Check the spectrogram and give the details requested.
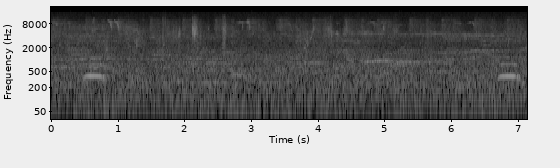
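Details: Eurasian eagle-owl, recorded 16 February 2023: two brief, deep, level hoots, one near the start and one near the end, about six seconds apart, over constant low background noise.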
